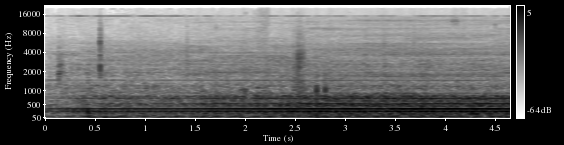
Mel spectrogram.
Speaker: imes when I first started up the CPU fan is making a horrendous noise it's almost like the fan is rubbing on something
